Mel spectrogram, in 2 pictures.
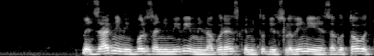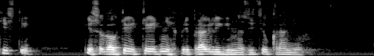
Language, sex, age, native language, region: Slovenian, male, 60+, Slovenian, Drava region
